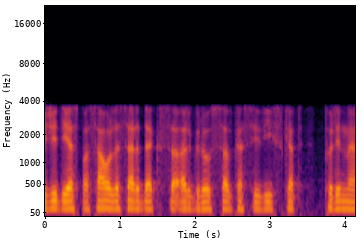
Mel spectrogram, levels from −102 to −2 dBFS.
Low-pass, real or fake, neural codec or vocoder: 3.6 kHz; fake; codec, 16 kHz, 0.2 kbps, FocalCodec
